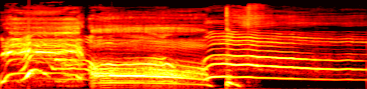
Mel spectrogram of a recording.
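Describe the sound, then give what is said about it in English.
A man's voice whimpers and moans as if in pain, as a robber bitten on the leg by a dog limps across a yard; several drawn-out wavering cries rising and falling in pitch, fairly loud, performed as a vocal imitation. “Screamed the robber, and he limped across the yard, whimpering and moaning.”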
